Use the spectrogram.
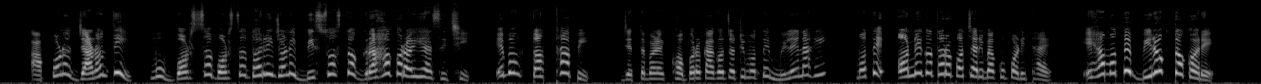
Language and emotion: Odia, angry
